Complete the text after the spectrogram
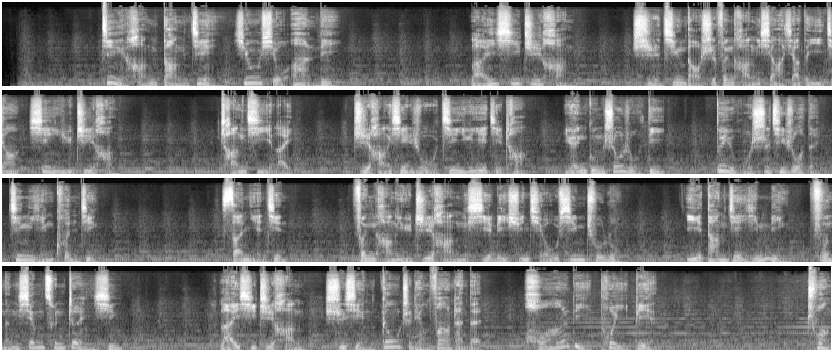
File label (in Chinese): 男, 党建汇报类; 中国建设银行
